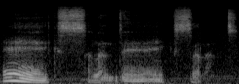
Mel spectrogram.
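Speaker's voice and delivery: very low, sibilant, hissing lizard creature voice. A narrator voices the lizardine creature speaking to you, in a low hissing voice. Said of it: "In a low, hissing voice".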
